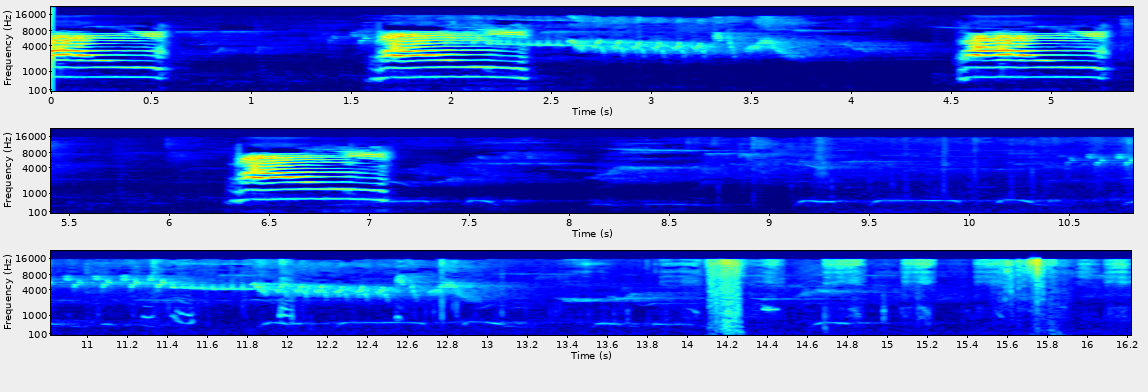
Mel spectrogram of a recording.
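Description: A cat meowing four times, loud calls about two seconds apart, each rising and then falling in pitch. After the calls there are only faint sounds and a few clicks.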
